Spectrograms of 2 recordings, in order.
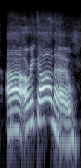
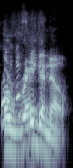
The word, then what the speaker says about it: oregano: Oregano. That's insane. That sounds like origami, like the Japanese art thing, origami. It's oregano.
